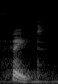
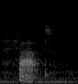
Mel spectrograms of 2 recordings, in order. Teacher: making the A long in the word fate, which without it would be fat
